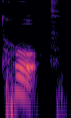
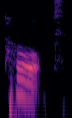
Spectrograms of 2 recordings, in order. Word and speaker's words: talked: They walked and talked. So although it's an A here, we pronounce it as same as this O. We walked and talked.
